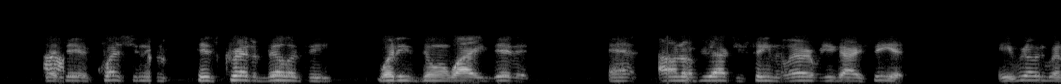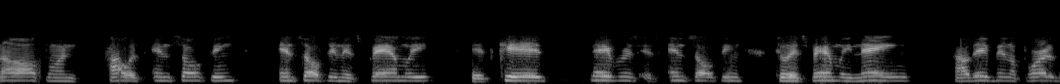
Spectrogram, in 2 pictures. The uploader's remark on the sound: TNTSuperfantastic Conference Call.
